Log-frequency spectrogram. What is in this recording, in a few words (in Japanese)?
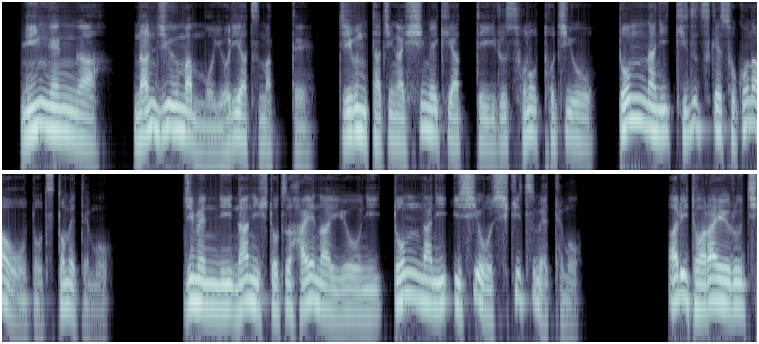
朗読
